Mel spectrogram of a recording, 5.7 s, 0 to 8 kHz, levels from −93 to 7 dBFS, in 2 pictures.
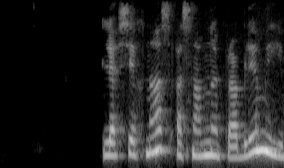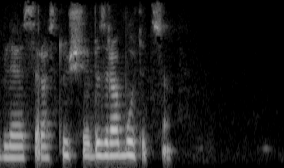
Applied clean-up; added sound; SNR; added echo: none; none; none; none.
